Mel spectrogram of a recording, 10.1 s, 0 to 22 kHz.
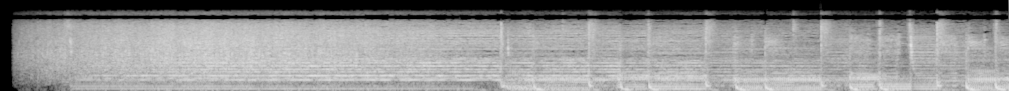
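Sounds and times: low drone: 0.6 - 8.7.

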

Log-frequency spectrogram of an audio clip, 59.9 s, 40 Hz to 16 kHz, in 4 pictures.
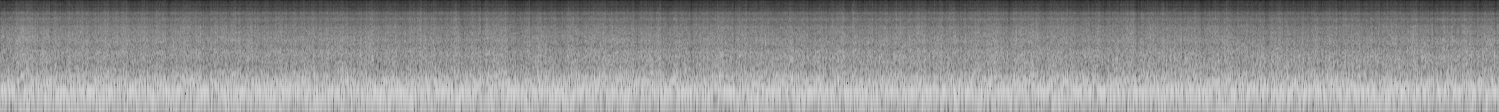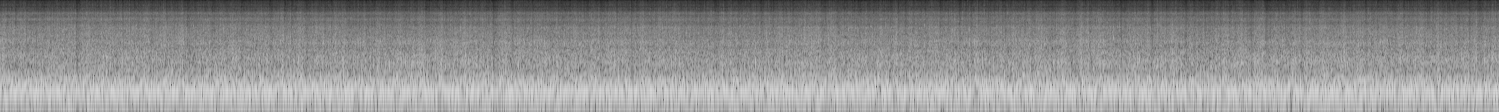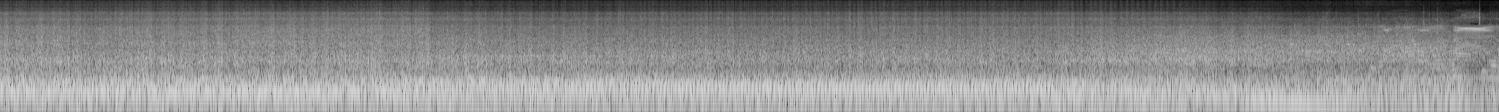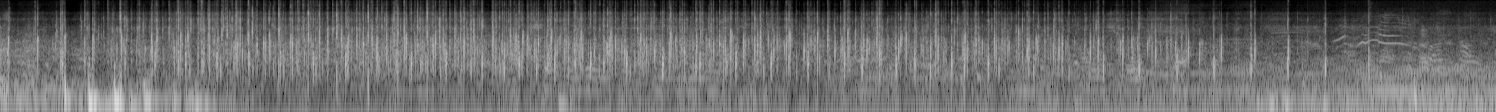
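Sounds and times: piston aero engines running: 0.0 - 59.9
voices: 42.3 - 45.8, 50.2 - 59.9
people clapping: 44.7 - 59.0.

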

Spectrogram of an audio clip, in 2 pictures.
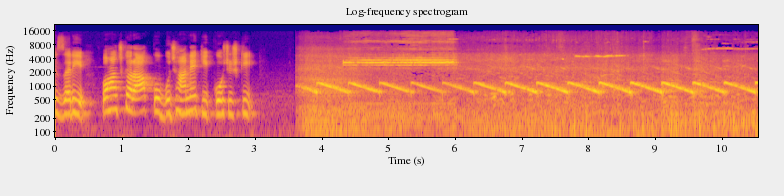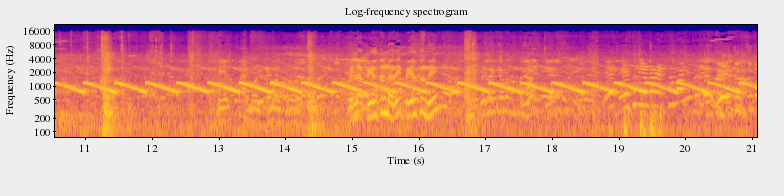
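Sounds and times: fire engine siren wailing: 3.6 - 21.0.

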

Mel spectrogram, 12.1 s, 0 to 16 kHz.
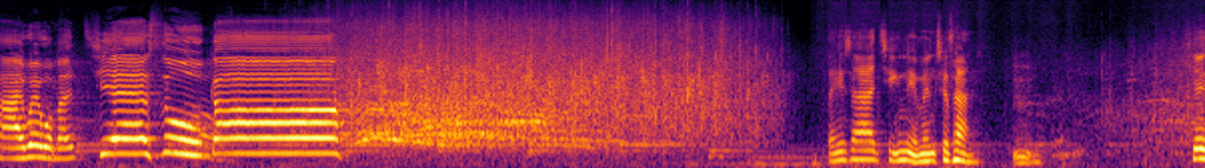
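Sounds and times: faint music: 0.0 - 12.0
crowd applauding: 3.1 - 8.0, 11.0 - 12.0.

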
